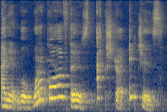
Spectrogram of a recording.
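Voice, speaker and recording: A woman's voice: fairly low pitch, wildly swooping pitch, slow pace, a little mellow, roomy sound, voice pushed down, heavily acted. A woman voicing a kindly but firm female bear doctor in a storybook, instructive and reassuring. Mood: earnest, instructive.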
